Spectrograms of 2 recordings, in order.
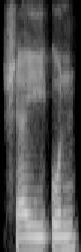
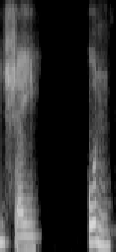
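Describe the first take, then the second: First: SYAI'UN joined, with a short clean catch before "un"; measured hamzah. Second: SYAI'UN slow, long gap, then forced "un"; exaggerated hamzah. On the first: Teacher models the proper way, measured hamzah in SYAI'UN. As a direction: say "Syai'un" without lingering on the hamzah. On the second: Teacher warns against this reading, overdone hamzah in SYAI'UN. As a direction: split "syai'un" and shove out the "un". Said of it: "jangan syai'un gitu". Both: Shown as a demonstration.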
